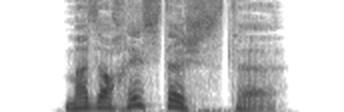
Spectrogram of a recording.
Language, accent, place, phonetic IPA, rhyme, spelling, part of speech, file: German, Germany, Berlin, [mazoˈxɪstɪʃstə], -ɪstɪʃstə, masochistischste, adjective, De-masochistischste.ogg
- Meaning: inflection of masochistisch: 1. strong/mixed nominative/accusative feminine singular superlative degree 2. strong nominative/accusative plural superlative degree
